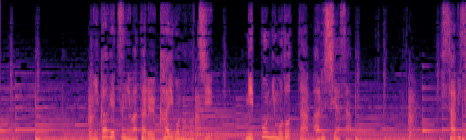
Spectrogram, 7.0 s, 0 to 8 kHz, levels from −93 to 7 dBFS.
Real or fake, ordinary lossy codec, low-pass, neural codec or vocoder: real; none; none; none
